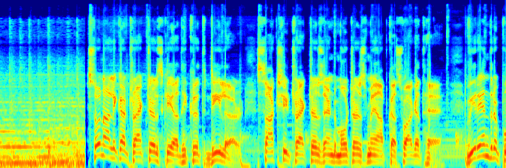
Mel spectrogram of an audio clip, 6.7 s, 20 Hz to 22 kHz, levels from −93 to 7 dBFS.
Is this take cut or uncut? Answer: cut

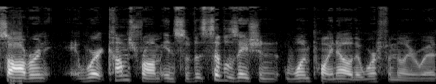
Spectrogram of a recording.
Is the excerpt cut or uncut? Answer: uncut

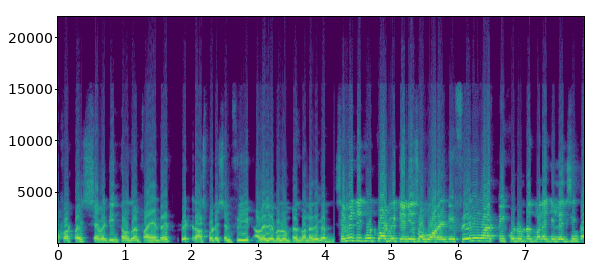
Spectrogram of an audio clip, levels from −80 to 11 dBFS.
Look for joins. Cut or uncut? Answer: cut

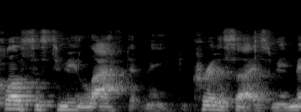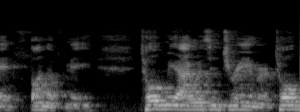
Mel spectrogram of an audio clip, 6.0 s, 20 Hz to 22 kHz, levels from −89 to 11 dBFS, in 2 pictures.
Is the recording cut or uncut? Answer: uncut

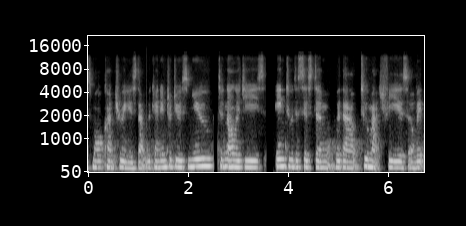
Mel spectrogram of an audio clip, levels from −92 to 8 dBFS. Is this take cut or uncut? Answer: cut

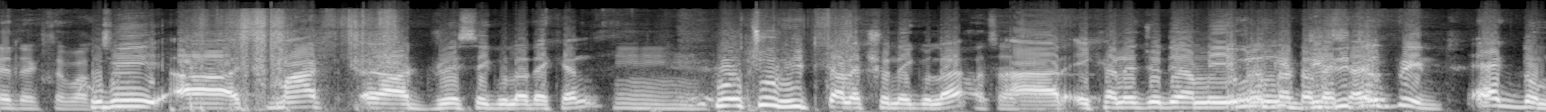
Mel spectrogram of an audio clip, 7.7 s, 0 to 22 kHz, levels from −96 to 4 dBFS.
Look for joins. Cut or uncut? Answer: uncut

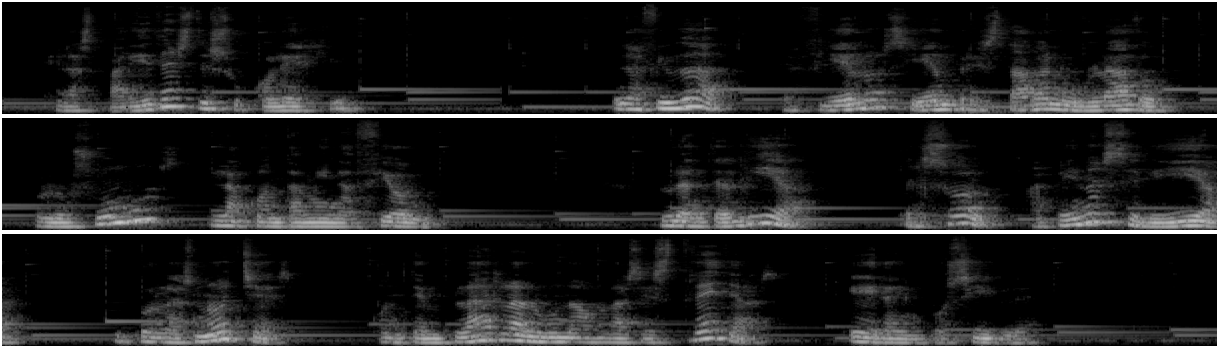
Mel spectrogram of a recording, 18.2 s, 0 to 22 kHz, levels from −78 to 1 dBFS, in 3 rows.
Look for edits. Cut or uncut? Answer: cut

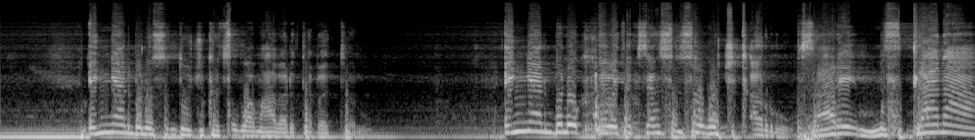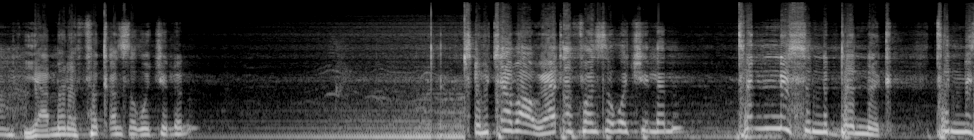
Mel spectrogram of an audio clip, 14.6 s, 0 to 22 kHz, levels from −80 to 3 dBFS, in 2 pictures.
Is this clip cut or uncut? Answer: cut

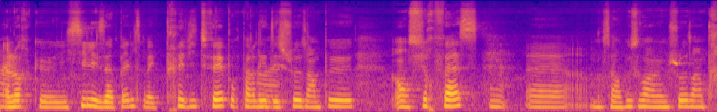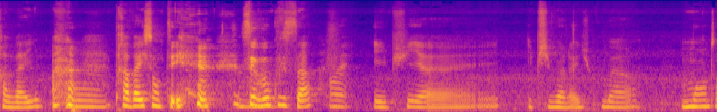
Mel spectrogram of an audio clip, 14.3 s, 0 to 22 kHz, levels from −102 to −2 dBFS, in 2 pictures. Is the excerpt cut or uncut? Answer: uncut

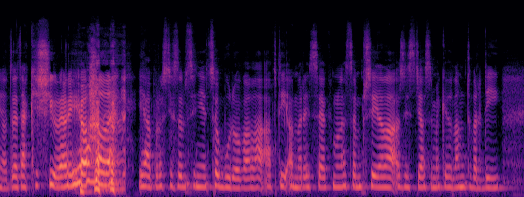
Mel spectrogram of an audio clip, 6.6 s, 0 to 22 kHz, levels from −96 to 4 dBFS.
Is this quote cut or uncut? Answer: cut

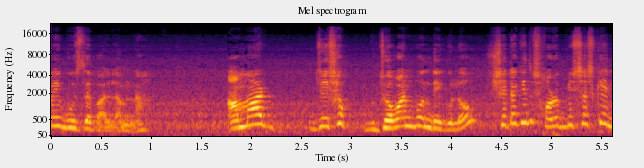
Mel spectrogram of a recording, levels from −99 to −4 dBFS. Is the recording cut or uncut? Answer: cut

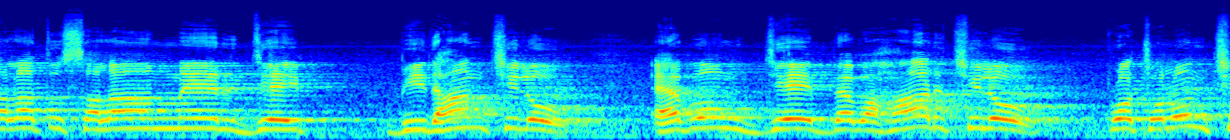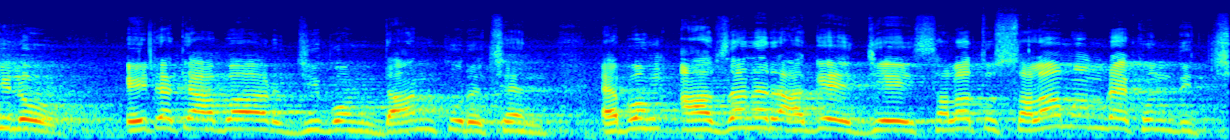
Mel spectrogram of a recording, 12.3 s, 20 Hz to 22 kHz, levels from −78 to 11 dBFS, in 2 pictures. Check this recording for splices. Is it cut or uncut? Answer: uncut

